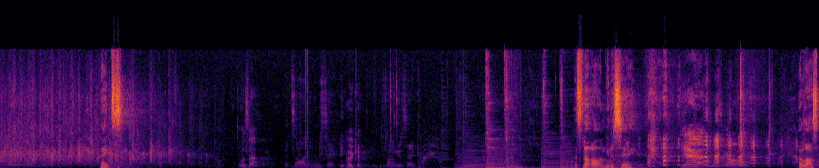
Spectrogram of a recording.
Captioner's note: applause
